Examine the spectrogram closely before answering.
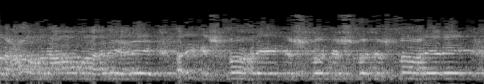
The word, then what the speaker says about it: कृष्ण: है नो नहीं है न है हरे कृष्ण हरे कृष्णा नहीं कृष्णा बोलते समय स्वास बाहर निकलती है हरे कृष्णा कृष्णा बोलते समय जीव आपकी दांत से टकराती है और जीव जब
